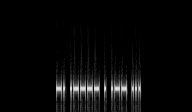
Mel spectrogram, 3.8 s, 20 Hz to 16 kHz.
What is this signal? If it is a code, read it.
Morse code, heard as a keyed tone, about 36 wpm, 700 Hz. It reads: N1EWS
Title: USA Call Signs - 5 Characters - 4x Character Spacing - 35wpm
